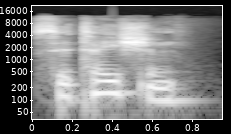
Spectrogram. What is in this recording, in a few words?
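"cetacean", British English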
